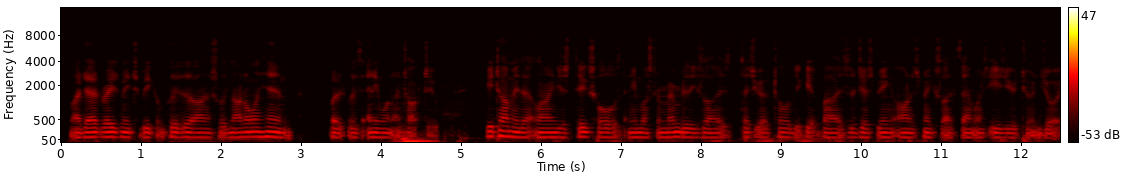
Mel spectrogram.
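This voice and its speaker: With an American accent, a man speaks at a very deep, low pitch. His delivery is fairly quick and monotone, with flat intonation. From Texas. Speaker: college student. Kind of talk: reading aloud. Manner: formal.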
